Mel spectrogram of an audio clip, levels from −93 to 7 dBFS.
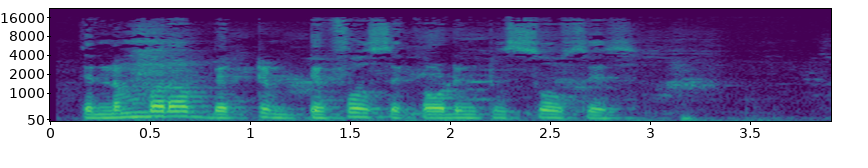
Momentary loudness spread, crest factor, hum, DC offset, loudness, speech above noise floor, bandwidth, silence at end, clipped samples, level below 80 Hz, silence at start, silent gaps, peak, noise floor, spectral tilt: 20 LU; 18 dB; none; under 0.1%; -22 LUFS; 33 dB; 16.5 kHz; 0.7 s; under 0.1%; -52 dBFS; 0.15 s; none; -6 dBFS; -54 dBFS; -5.5 dB/octave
